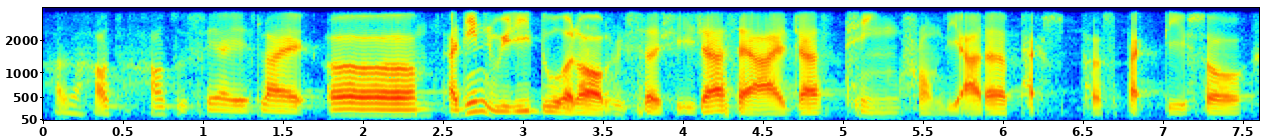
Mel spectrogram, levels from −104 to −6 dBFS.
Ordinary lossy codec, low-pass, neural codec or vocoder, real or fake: none; 3.6 kHz; none; real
